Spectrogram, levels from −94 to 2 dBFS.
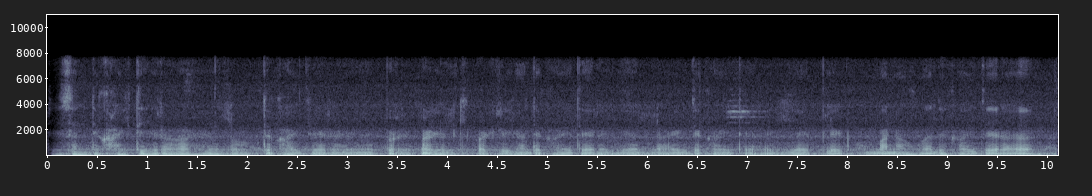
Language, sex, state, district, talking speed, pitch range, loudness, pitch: Hindi, male, Uttar Pradesh, Deoria, 170 wpm, 75-85 Hz, -31 LUFS, 80 Hz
